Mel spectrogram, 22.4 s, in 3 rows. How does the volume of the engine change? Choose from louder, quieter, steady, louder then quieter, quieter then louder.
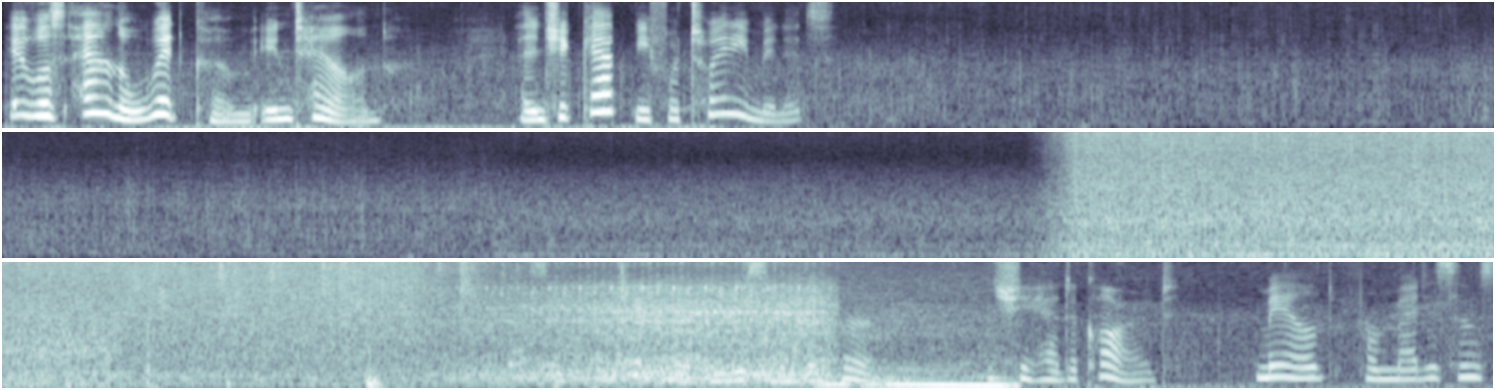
louder.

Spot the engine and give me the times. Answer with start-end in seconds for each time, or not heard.
13.8-20.1.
